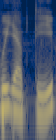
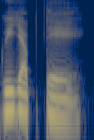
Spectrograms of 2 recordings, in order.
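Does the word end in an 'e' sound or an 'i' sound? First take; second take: i; e. First: The word ends in a short 'i' sound. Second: The word ends in a lengthened 'e' sound. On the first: "También pueden pronunciar guillapti" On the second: "en marca pronuncian guillapte, ¿no? Alargado al final"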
